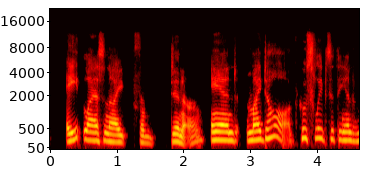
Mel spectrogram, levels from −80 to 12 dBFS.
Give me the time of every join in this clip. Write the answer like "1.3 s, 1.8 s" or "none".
2.3 s, 3.6 s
